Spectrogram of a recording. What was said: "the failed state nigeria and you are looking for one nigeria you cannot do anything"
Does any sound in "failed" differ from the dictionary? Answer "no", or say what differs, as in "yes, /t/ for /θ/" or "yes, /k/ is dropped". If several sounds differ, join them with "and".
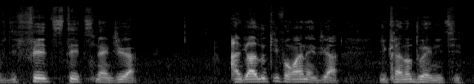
yes, /l/ is dropped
